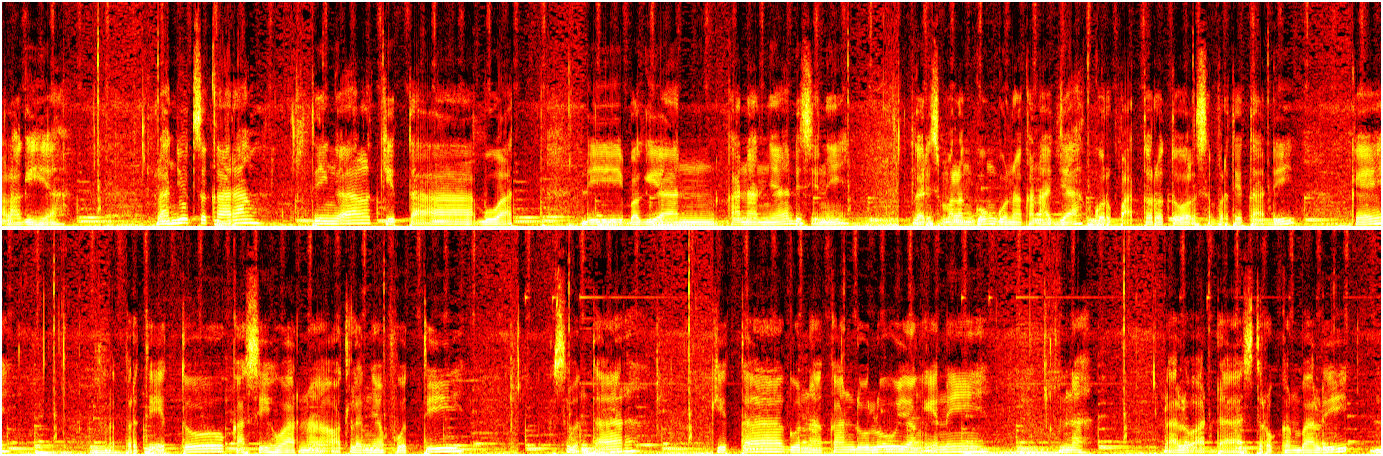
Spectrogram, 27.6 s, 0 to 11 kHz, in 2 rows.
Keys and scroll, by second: 0.6-1.9 typing, 11.1 `, 15.8 d, 16.9 x, 19.0 a, 20.3 ctrl+z, 21.7 `, 27.1 ~.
